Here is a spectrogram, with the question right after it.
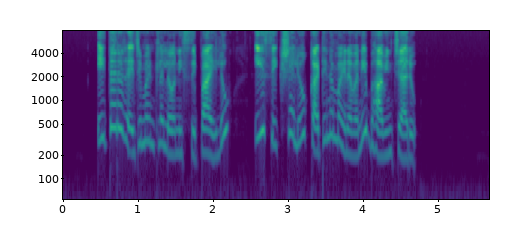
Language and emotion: Telugu, neutral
